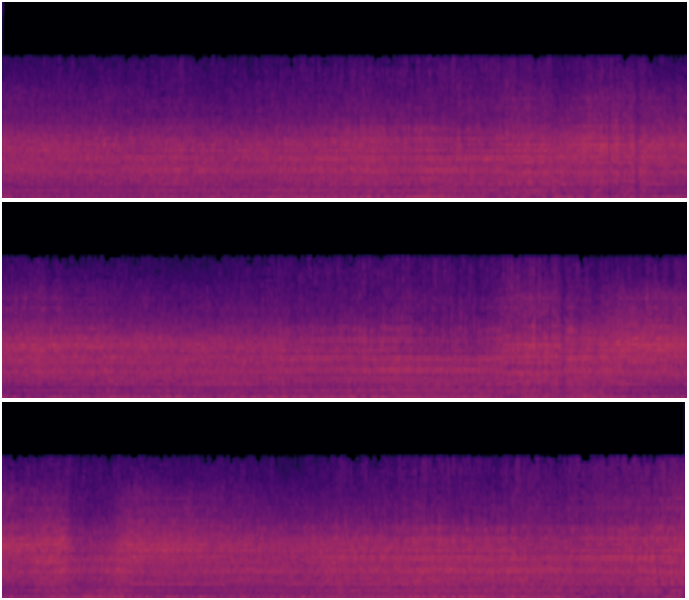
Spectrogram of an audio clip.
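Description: A motorcycle engine roars loudly, its pitch rising and falling as it shifts gears.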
